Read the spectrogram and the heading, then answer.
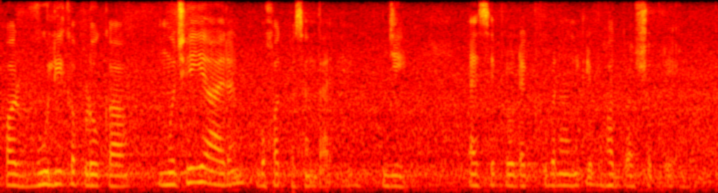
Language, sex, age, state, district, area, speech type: Urdu, female, 18-30, Uttar Pradesh, Aligarh, urban, spontaneous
